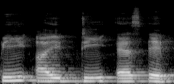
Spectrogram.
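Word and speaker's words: pizza: अब हम इसको पिज़्ज़ा पुकारते हैं लेकिन इसका प्रोनाउंसिएशन जाएगा PITSA, पिज़्ज़ा, पिज़्ज़ा जाएगा। इटालियन टर्म्स है, इसको इसी हिसाब से ही पढ़ेंगे।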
